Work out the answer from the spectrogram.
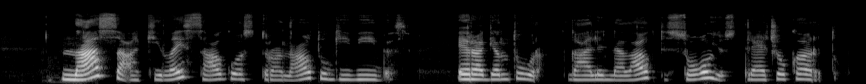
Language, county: Lithuanian, Marijampolė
